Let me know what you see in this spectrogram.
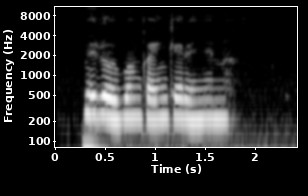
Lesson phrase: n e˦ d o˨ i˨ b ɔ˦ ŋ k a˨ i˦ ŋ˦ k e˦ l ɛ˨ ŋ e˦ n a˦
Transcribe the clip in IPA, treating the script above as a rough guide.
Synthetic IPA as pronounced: m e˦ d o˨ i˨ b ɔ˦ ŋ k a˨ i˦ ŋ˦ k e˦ ɾ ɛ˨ ɲ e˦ n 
